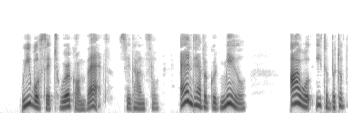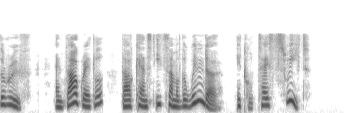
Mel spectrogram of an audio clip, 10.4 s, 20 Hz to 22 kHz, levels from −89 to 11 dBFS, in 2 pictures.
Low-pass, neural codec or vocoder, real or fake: 7.2 kHz; none; real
